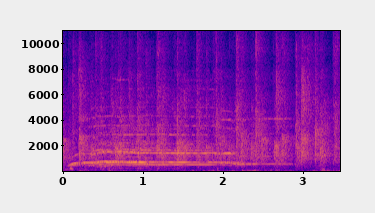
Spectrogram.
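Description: Steady applause, dense and fairly loud, with many hands clapping for about three seconds before thinning out; a long held whistle-like tone rides over the clapping.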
